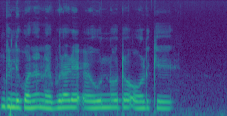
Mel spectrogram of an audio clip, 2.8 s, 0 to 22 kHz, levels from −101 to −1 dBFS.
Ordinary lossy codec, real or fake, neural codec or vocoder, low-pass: none; real; none; none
